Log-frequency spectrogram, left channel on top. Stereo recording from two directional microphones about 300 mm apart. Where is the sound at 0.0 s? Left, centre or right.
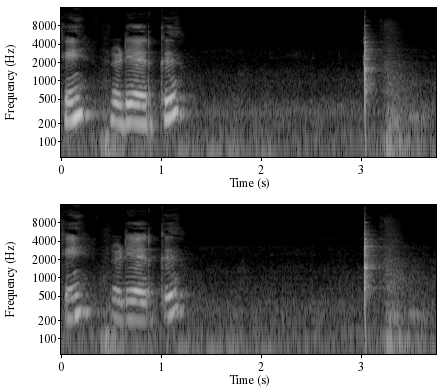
Left.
